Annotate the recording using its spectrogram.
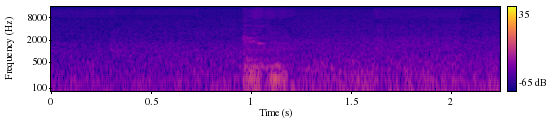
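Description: A young woman speaks briefly and softly through a computer microphone.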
